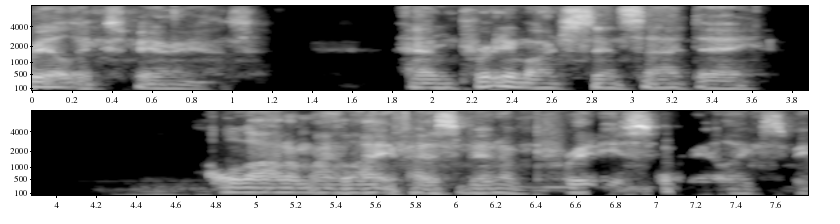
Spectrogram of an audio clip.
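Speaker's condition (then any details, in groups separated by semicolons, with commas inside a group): ALS; expects to lose voice very soon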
